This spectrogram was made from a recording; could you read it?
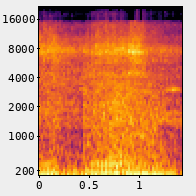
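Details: Honda Click 150 fitted with MTK block kit and MTRT exhaust (carbon heat guard, titanium tip), 784 km into a roughly 1,000 km break-in: a deep, steady single-cylinder burble with a quick rev swell and no knocks or rattles, a healthy exhaust note.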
